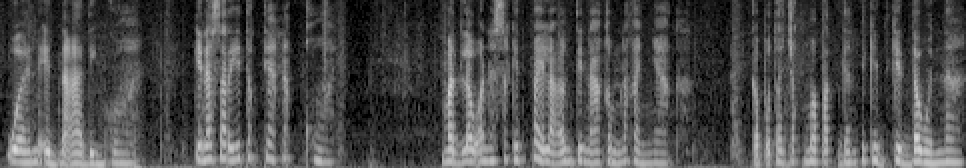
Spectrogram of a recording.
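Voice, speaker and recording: A woman's voice: medium pitch, moderate pace, lightly acted. An actress playing a sorrowful, apologetic village mother in an Ilocano radio drama, speaking with an Ilocano accent. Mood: troubled.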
